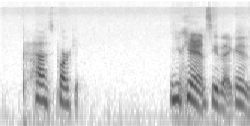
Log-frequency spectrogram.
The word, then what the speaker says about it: Passepartout: I was trying to remember how you pronounce it because it looks like Passepartout, but he's a Frenchman, so you have to remember half of the letters aren't they aren't they don't matter. Passepartout.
